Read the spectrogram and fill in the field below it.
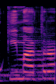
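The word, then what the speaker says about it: किं: इसे अनुस्वार बोलते हैं, और अनुस्वार का उच्चारण म से किया जाता है। तो हम इसे क्या पढ़ेंगे? किम पढ़ेंगे। ये नहीं कि हम सिर्फ इसको की पढ़ करके आगे बढ़ जाएंगे। यदि मैं इसको पढ़ती हूँ साउचिकः की करोति, तो ये अशुद्ध है। हमको इसका उच्चारण करना पड़ेगा, साउचिकः किम करोति।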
